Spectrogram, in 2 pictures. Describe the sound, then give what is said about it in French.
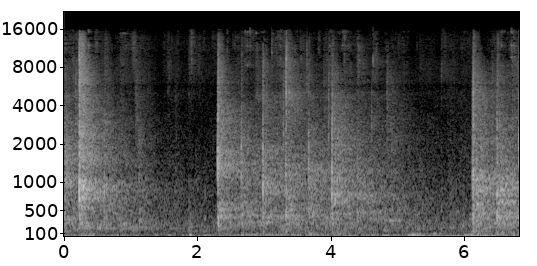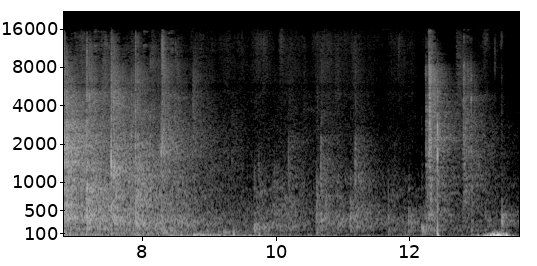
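Footsteps climbing a stairwell at the back of a large hall up to the first floor, a steady series of hollow thuds and taps echoing, with a heavier thump right at the end and no talking. “J'arrive maintenant dans un grand hall, le traverse, pour trouver au fond une cage d'escalier. J'emprunte celui-ci pour monter au premier.”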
